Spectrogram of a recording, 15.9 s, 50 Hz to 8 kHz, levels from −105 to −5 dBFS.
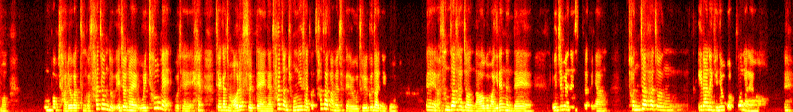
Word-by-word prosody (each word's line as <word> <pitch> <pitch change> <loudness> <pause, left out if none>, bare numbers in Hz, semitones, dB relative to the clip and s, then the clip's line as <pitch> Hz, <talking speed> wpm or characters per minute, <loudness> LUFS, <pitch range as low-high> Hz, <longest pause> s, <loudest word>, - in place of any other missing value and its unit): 뭐 - - -9 0.7
문법 210 0 +1
자료 185 -3 +1
같은 185 0 0
거 - - -5
사전도 305 -5 -1
예전에 200 -2 +3
우리 190 +2 +1
처음에 300 - -1
뭐 175 - -6
제 160 -3 -7 0.4
제가 215 -1 +1
좀 195 -2 -2
어렸을 245 -7 +3
때에는 155 -2 +1
사전 285 - +1
종이 230 +1 -1
사전 215 -6 -3
찾아가면서 230 -13 0
배우고 160 -3 -3
들고 190 +5 +1
다니고 155 -7 -1 0.6
예. 220 -4 0
어 - - -4
전자사전 235 -6 +4
나오고 170 +3 +3
막 165 -1 +1
이랬는데 170 -7 0 0.4
요즘에는 245 +4 +2
진짜 220 -4 -7
그냥 160 -2 -6 0.4
전자사전이라는 250 -2 0
개념도 215 - 0
없잖아요. 270 - +1 0.6
네. 205 -1 -6
210 Hz, 325 characters per minute, -20 LUFS, 180-245 Hz, 0.7 s, 전자사전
